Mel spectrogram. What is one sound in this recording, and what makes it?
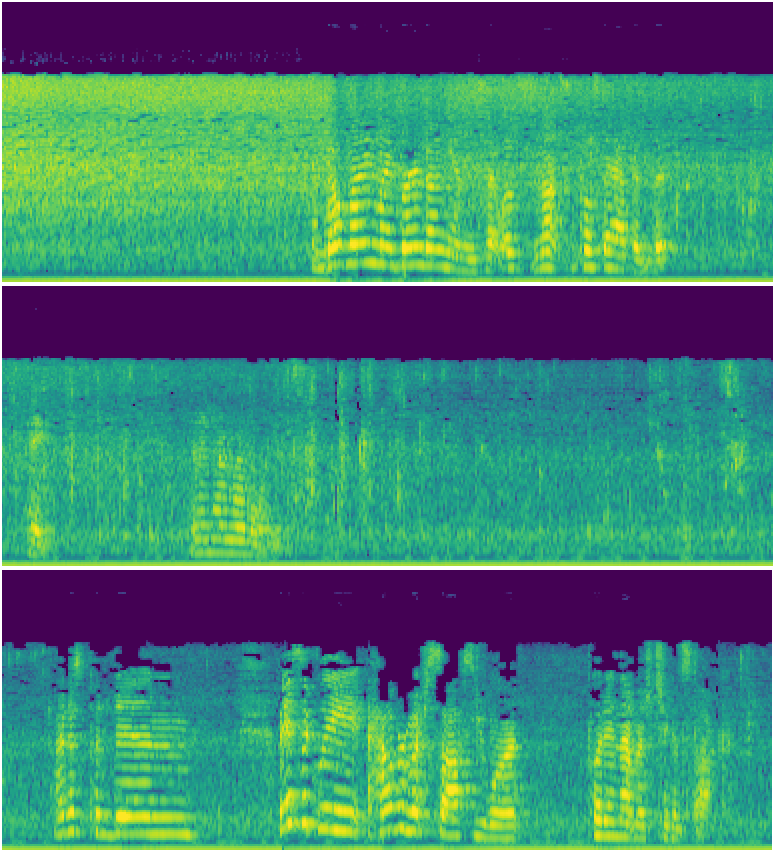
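Liquid simmers and sizzles in a pan.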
